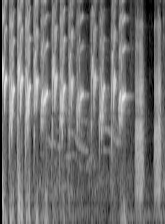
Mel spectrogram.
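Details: Javan myna in vigorous, chatty song used as a lure to prompt lazy mynas to sing: a rapid run of sharp, bright chirps, about three per second, then two harsher rasping bursts at the end.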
